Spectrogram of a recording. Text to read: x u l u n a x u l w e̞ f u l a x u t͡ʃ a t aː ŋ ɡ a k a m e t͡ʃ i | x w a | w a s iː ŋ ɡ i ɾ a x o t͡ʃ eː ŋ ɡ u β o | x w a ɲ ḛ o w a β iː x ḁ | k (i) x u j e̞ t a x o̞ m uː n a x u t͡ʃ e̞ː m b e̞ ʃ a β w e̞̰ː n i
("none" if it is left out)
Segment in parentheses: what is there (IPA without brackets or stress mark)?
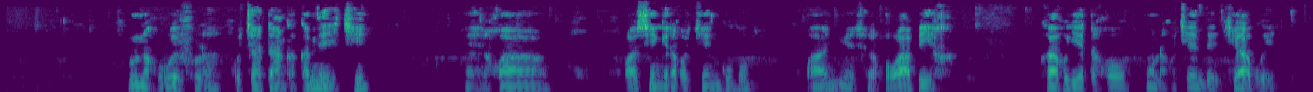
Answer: a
